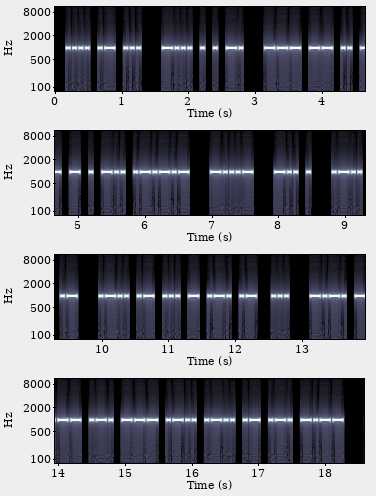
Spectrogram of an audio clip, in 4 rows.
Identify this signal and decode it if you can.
Morse code, heard as a keyed tone, about 25 wpm, 1000 Hz. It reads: HAS BEEN OMITTED. <BT> DE LA LASTRA S COROLLARY
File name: qotdfiles / 25wpm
